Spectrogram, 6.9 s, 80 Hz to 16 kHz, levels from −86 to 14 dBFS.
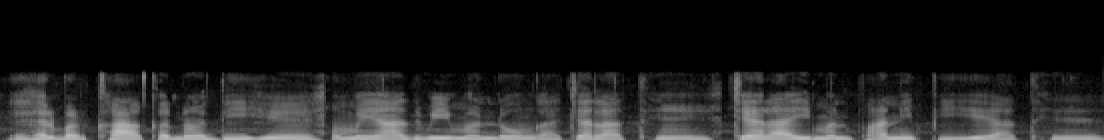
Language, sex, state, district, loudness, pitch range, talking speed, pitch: Hindi, female, Chhattisgarh, Sarguja, -21 LUFS, 195-220 Hz, 140 wpm, 210 Hz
